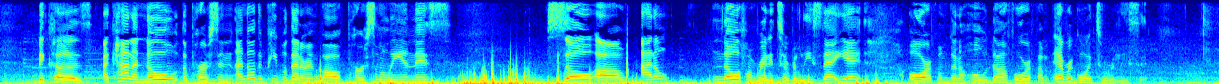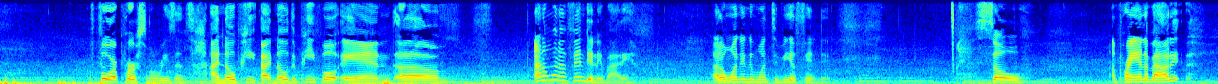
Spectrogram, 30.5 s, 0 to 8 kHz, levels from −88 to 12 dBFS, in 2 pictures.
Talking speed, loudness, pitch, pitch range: 145 wpm, -20 LUFS, 210 Hz, 165-230 Hz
